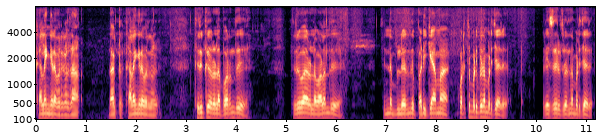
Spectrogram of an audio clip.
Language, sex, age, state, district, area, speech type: Tamil, male, 60+, Tamil Nadu, Tiruvarur, rural, spontaneous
